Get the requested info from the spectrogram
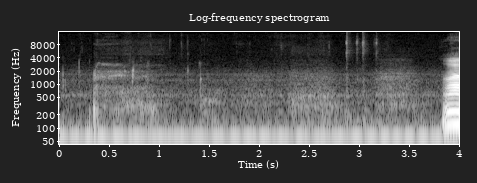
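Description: Faint, scattered clicks of a computer keyboard as a number is typed in, over a low steady hum.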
